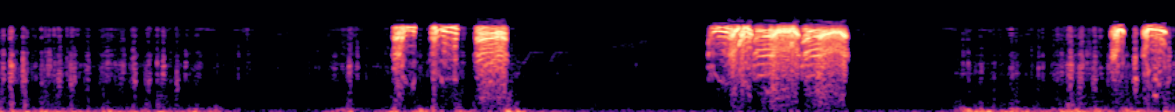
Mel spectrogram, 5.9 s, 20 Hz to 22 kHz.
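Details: Thirteen young Eurasian blue tits departing their nest box one May 2017 morning between 06:00 and 08:00; a triple burst of shrill buzzy notes, then one longer harsh churring call, amid scratching and low scuffling noise.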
